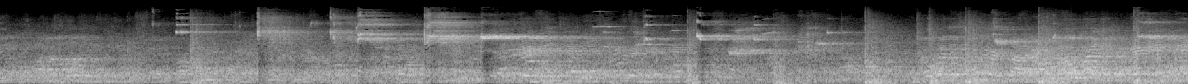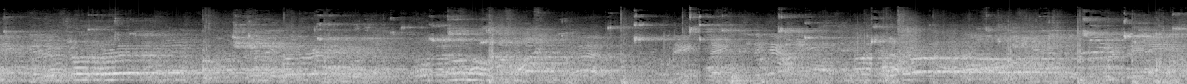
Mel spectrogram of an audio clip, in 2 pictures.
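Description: Basketball bouncing on a wooden gym floor, a scatter of short knocks, under the voices of players and onlookers calling out, echoing in a large hall.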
